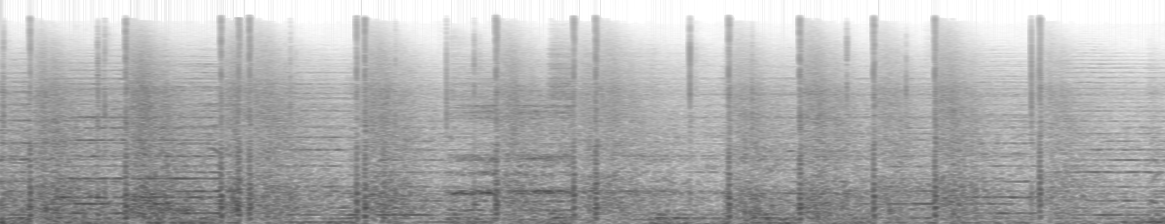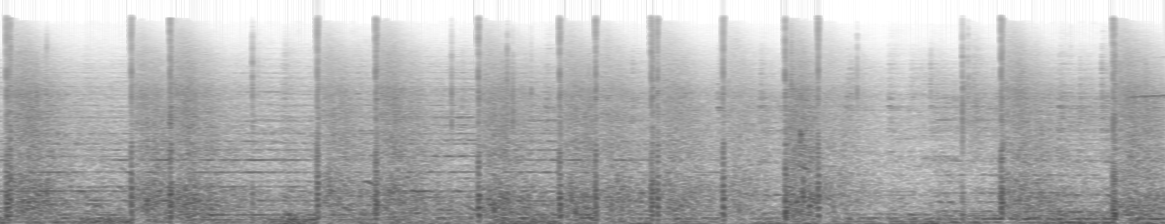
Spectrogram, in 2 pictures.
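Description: Aerial fireworks bursting in a rapid, irregular string of sharp bangs, often more than one a second, over loud epic-style music playing continuously for the display.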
